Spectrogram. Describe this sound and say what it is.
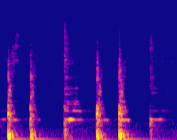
stoneware drums, goatskin heads, middle eastern doumbeks
drum, doumbek, percussion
